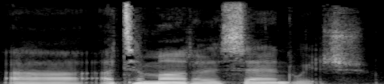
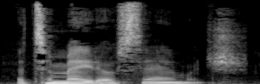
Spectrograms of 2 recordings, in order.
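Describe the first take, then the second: First: Tomato is said with an Australian accent. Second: Tomato is said with an American accent. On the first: This is the speaker's usual way of saying it. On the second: This is adjusted so local shoppers understand.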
